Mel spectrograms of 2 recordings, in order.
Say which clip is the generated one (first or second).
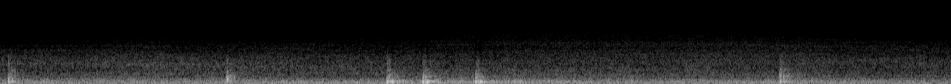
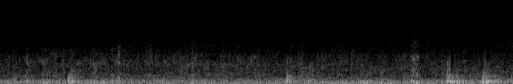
second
